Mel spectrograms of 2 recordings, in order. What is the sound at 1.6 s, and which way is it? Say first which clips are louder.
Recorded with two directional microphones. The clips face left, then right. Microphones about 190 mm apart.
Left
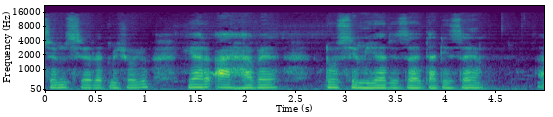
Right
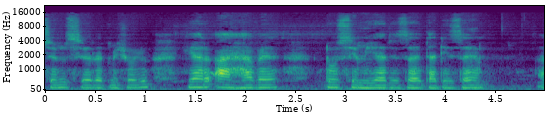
Speech: even; 20° left (ahead or behind).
